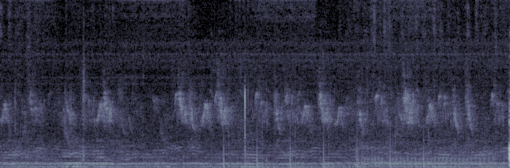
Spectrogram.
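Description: Bees buzz around a treehouse in the adventure game Anna's Quest, a soft, wavering drone of several insects circling nearby with faint clicks in the background.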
